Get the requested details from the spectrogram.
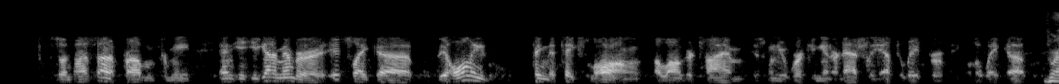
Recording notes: called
